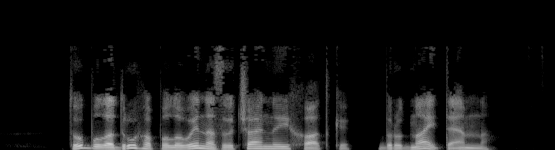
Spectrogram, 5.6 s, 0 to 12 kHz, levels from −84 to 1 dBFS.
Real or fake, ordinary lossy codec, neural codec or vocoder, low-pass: fake; MP3, 32 kbps; codec, 24 kHz, 0.9 kbps, WavTokenizer, large speech release; 10.8 kHz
